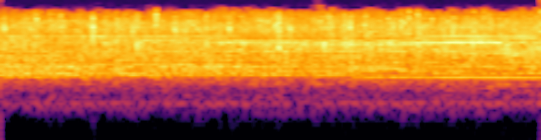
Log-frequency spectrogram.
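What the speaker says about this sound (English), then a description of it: "they're all giving you a standing ovation" A large rally crowd gives a standing ovation, a dense, steady wash of applause and cheering that holds at an even level throughout.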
